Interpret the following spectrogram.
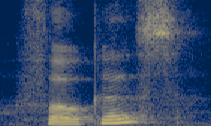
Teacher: you may just need to exaggerate that O more than you think, and then particularly hold it longer. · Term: long O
